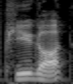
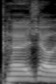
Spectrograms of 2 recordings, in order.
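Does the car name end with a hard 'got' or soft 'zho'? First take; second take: hard got; soft zho. First: The name ends with a hard 'got' sound. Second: The name ends with a soft 'zho' sound. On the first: The speaker calls it wrong. "I was pronouncing Peugeot as Pugot" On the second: The speaker calls it right. "I was pronouncing Peugeot"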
